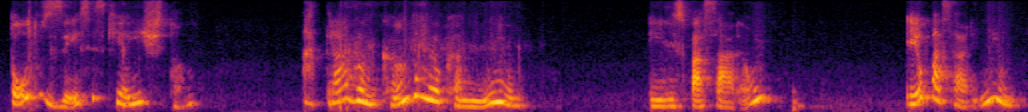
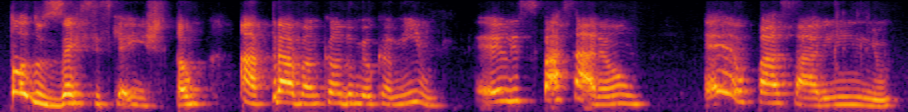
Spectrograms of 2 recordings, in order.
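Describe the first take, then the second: First: It is said with doubt. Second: It is said with arrogance.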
